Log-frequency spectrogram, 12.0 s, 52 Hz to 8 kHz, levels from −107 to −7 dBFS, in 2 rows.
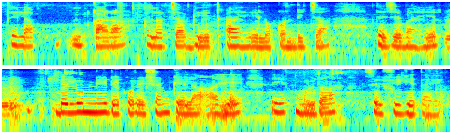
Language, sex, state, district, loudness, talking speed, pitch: Marathi, female, Maharashtra, Dhule, -25 LUFS, 95 wpm, 230 Hz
